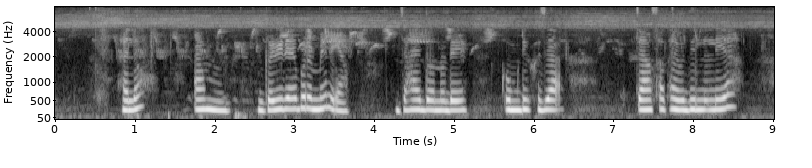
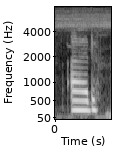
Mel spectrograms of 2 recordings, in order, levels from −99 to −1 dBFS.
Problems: none marked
